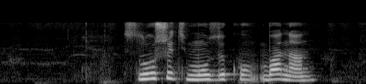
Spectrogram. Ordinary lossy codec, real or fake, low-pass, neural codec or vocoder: MP3, 64 kbps; real; 7.2 kHz; none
